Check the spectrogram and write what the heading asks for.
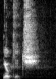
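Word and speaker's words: Jokić: Jokic.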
